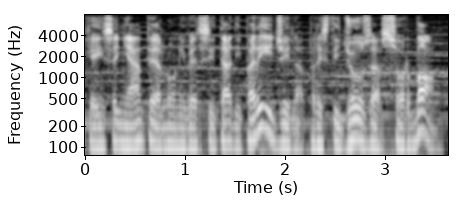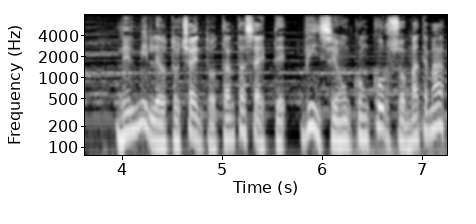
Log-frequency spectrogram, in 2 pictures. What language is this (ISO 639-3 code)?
ita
